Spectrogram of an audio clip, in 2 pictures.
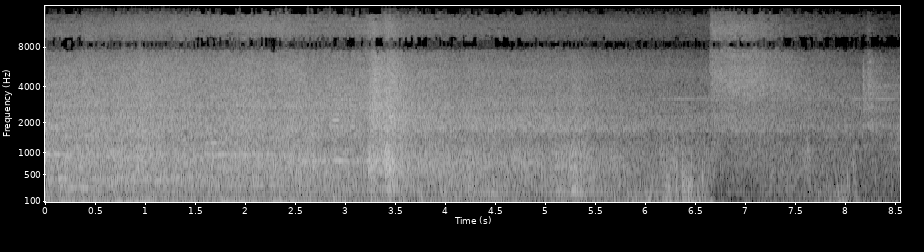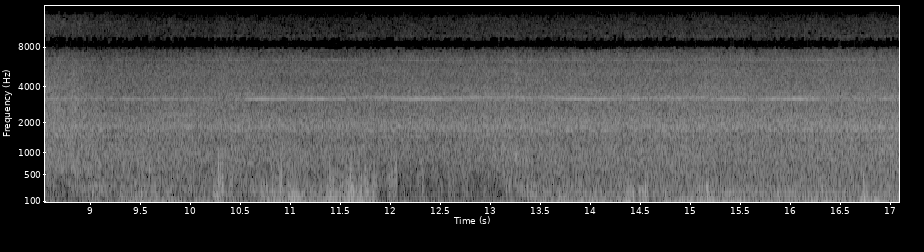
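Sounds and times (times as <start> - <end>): subway train pulling away: 0.0 - 17.0.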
